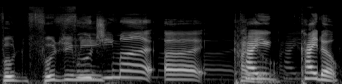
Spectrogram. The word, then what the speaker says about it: Fujimi Kaido: Fujima... Kaido.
